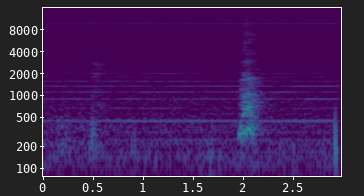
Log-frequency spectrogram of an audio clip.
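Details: An upset English bulldog, running on a porch, gives a single gruff, throaty bark at a running lawnmower, whose steady mechanical hum continues beneath.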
